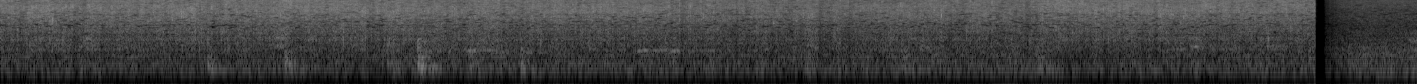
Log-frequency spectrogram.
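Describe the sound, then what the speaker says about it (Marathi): Chopped onion and tomato sauté in a hot pan for jackfruit seed bhaji, giving a steady, loud, close sizzle and hiss throughout with faint stirring clicks, ending in a brief drop before the frying resumes. "आता आपण टोमॅटो घालूया. तो चांगला नरम होईपर्यंत आपल्याला परतायचा आहे."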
